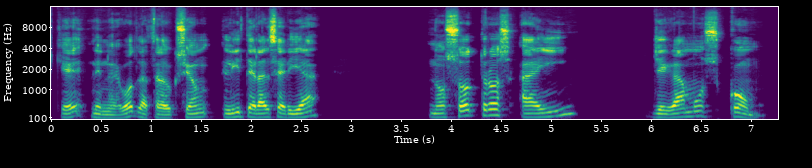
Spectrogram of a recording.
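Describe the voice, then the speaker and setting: A man teaching a language lesson online, reading example phrases slowly and carefully before explaining them. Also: mid-range voice, a little mellow. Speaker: French teacher.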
